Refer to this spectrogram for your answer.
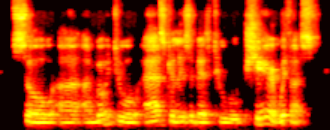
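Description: Audible room echo surrounds a man who speaks at a fairly slow pace with very wide pitch swings. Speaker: leader of a religious order. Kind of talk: panel discussion. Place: home room. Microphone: camera far.

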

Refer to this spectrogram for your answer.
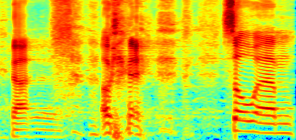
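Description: A man's very slow speech, fairly high in pitch, in a German accent. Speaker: fan talk host and interpreter; fan talk host. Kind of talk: live fan Q&A with interpreting. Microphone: handheld.

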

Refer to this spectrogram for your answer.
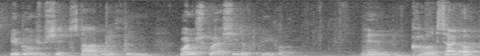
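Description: A man's fairly high voice at a very slow pace, fairly even in intonation, with light background noise and audible room echo. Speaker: origami designer. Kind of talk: craft tutorial instructions.

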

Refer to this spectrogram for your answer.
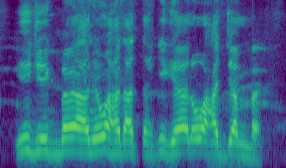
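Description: Faint music plays in the background behind a man with a high pitch. He talks at a fairly quick pace, and the sound is dry with no echo. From Gaza, Palestine; Palestine. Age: 20s. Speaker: released detainee. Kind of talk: testimony. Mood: grave, recounting abuse. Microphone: lapel.

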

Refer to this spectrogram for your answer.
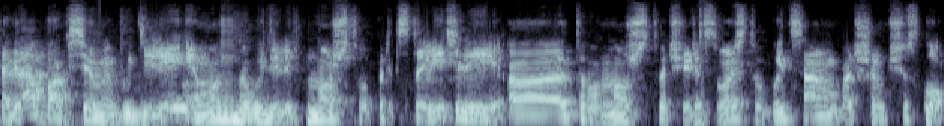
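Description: A man with a medium pitch speaks at a fairly quick pace, keeping his intonation fairly even. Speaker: seminar presenter. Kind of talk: lecture. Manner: halting. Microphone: video call.

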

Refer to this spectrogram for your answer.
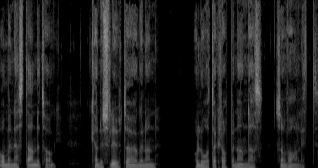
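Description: Speaking with a gentle, calm tone, a man uses a fairly low pitch and fairly even intonation at a fairly slow pace, with long, frequent pauses and a dry, close sound with no echo. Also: very clean recording, silent background. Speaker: meditation guide. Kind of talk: guided meditation, calm instructions addressed to the listener. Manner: slow, soothing, with long pauses between instructions; gentle, calm and encouraging.

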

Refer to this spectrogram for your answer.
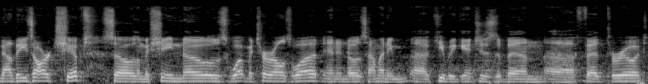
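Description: A man talks at a fairly quick pace with ordinary pitch variation. Noticeable background noise runs behind him. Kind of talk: interview answer. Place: workshop. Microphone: handheld.

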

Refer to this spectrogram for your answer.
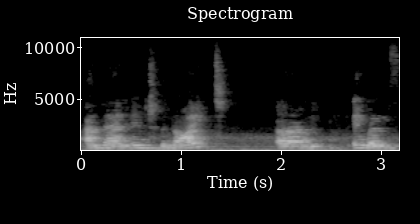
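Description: A woman with a high voice talks at a moderate pace over light background noise, with audible room echo. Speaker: student weather presenter. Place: studio.

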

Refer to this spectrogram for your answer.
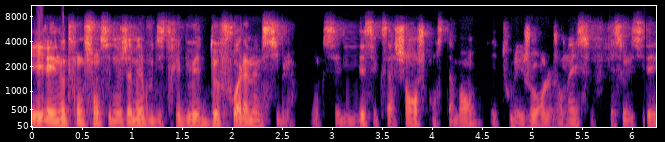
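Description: Against a quiet background, a man with a fairly low pitch and fairly even intonation talks in an ordinary speaking voice, the sound dry with no echo. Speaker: activist organizer. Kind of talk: explanation. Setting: video call.

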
